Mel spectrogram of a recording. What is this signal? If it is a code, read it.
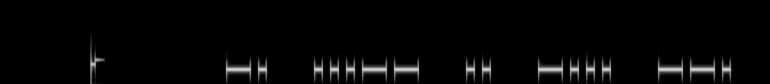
Morse code, heard as a keyed tone, about 15 wpm, spaced as for 11 wpm, 700 Hz. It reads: N3IBG
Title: USA Call Signs - 5 Characters - 2x Character Spacing - 15wpm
